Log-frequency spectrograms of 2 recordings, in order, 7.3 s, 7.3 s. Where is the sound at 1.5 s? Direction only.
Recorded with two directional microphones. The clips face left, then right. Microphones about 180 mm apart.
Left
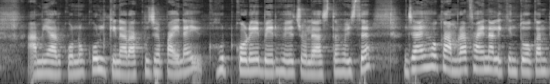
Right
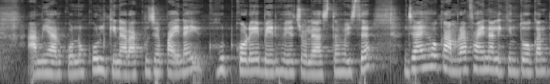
35° left (ahead or behind).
